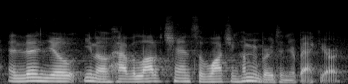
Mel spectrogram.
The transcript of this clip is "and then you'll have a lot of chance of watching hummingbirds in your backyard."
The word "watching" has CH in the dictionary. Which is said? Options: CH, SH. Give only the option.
CH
